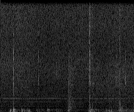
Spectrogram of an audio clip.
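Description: Handling noise from a handheld vocal microphone as it is passed from one hand to another: a few dull thumps, over a low steady hum from the band's amplifiers.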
